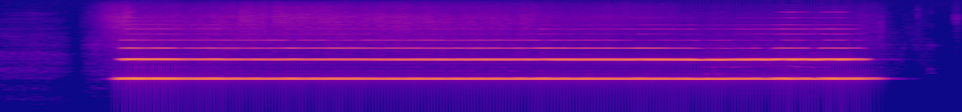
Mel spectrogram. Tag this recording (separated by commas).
Music, Wind instrument, Musical instrument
